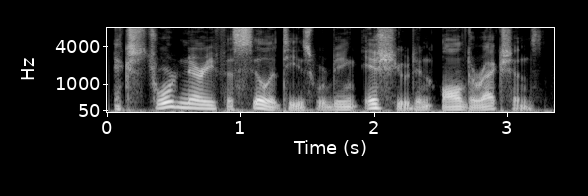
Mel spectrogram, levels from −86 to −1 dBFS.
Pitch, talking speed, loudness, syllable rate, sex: 100 Hz, 145 wpm, -17 LUFS, 6.1 syllables/s, male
